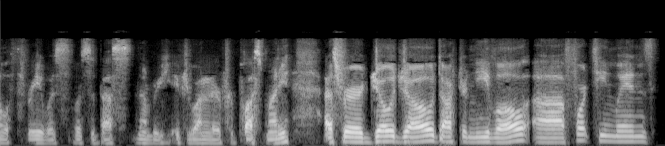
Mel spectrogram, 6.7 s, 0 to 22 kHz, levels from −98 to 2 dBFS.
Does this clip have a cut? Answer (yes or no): no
